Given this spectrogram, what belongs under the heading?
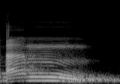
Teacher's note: Prej shkronjave të cilat janë hundore, pra janë nuni dhe mimi. Edhe mimi nëse i mshelim për me e artikuluar shkronjën e mimit, duhet me i mbyllur buzët edhe të delë nga zgavra hundure.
